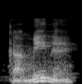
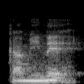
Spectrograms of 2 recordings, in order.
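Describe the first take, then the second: First: Camine with a strong MI; stress on middle syllable. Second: Caminé with a loud final NÉ; stress on last syllable. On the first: Teacher repeating the drill, middle-syllable stress on Camine. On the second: Teacher repeating the drill, final stress on caminé. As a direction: punch the end of caminé. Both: Shown as a demonstration. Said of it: "the difference".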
